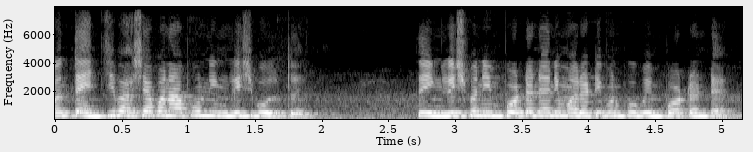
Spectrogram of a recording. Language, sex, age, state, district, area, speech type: Marathi, female, 18-30, Maharashtra, Mumbai Suburban, urban, spontaneous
